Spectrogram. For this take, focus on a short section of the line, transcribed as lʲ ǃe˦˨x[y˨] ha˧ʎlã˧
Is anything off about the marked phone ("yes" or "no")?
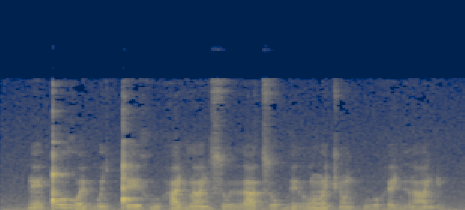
yes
